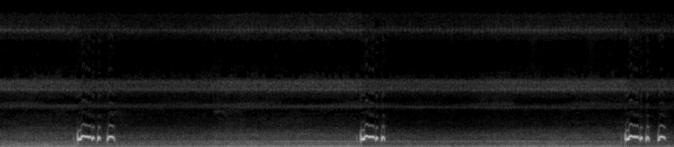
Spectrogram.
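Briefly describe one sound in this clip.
A caged bird gives short, bright chirping calls in bursts.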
